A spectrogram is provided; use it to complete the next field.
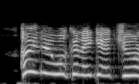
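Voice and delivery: blaring loudspeaker style, very high and very loud. Retelling how the woman taking a car order sounded, imitating a very loud voice. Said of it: "she came off so loud".

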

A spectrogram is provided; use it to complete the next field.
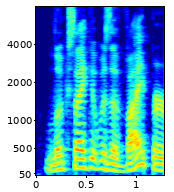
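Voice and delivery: ordinary delivery

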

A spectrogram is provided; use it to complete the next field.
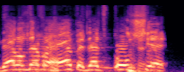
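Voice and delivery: mock, very high-pitched, shrill yelling. Speaker recalls pointing at a sign and yelling at their wife: retelling a yell. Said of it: "I'm like yelling at my wife going".

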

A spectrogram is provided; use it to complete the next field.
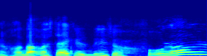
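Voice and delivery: talking through a yawn. Quoting bag prices on video, yawning mid-sentence. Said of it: "Sorry for that yawn there".

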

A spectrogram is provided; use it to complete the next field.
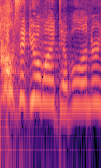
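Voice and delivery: shrill, very loud, high-pitched yell. Retelling how they yelled at Alex over their double unders, re-enacting the yell. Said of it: "I'm yelling at Alex".

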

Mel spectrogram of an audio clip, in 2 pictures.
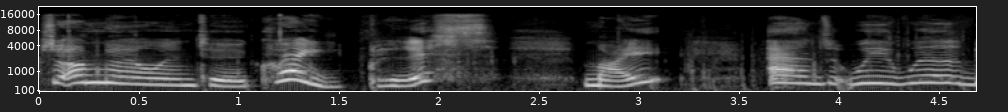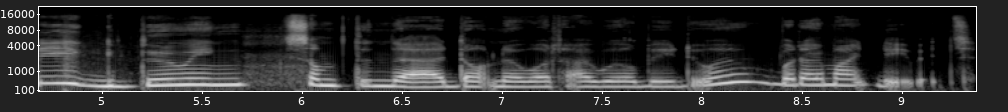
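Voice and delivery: casually done, fake British accent. Talking to viewers in a video; put-on accent. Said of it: "Don't know why I'm speaking in this accent".

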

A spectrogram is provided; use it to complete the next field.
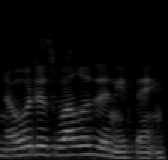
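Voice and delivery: ordinary delivery

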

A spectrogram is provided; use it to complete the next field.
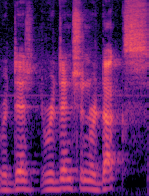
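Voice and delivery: ordinary delivery

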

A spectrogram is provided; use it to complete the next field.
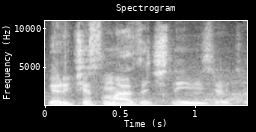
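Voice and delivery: put-on Georgian-accented speech.

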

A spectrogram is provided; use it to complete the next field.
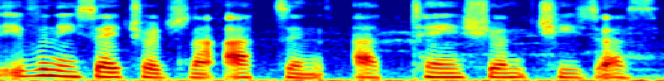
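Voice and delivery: ordinary delivery

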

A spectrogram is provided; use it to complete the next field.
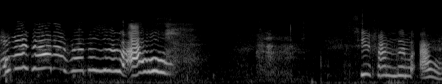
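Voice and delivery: shrill, very high, excited shouting. Telling a companion she found a little owl, shouting. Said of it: "you're just shouting".

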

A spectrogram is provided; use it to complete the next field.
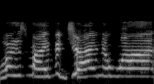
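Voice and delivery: put-on yelling. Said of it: "yelling into the space next to you".

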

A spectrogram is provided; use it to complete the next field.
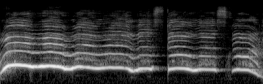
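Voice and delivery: very high, loud, eager, excited hollering. Describing their dog going crazy before walks; voicing Xena yelling excitedly. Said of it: "She's like yelling like".

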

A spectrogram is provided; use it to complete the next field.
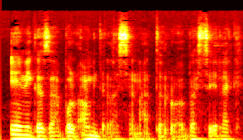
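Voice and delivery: ordinary delivery

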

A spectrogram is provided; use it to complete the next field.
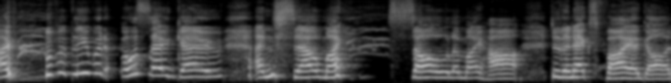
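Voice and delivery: talking through laughter. Talking about a story's relationship with a listener, laughing through the line.

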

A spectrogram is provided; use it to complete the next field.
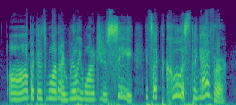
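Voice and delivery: excited, eager cry, very high pitch. Reading a story aloud, one character answers another, crying out excitedly. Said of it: "she cried".

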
